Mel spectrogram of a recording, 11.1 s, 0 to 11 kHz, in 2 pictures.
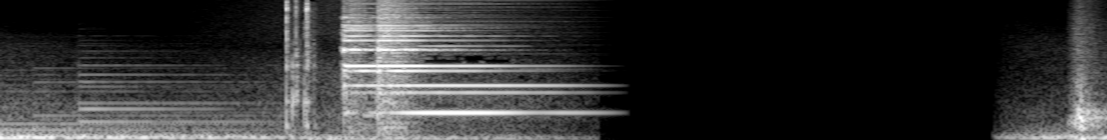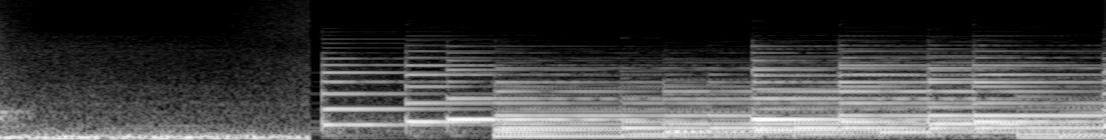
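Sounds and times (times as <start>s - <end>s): bright metallic bell chime: 1.7s - 3.1s.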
